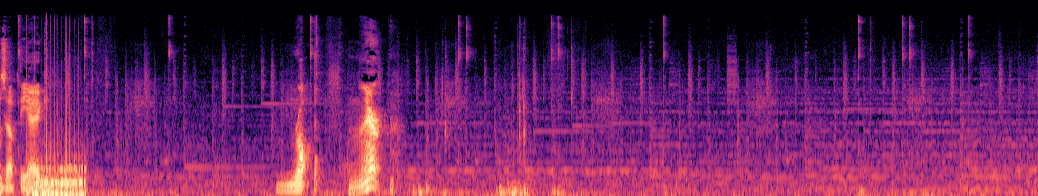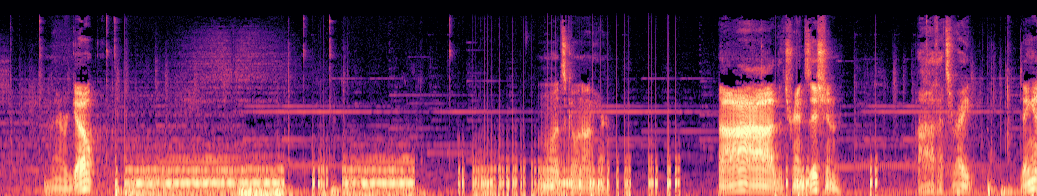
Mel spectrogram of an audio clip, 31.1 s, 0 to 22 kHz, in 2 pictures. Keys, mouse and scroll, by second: 0.3-1.3 drag, 2.5-4.7 drag, 6.9 right click, 7.7 ctrl+Tab, 8.3-9.9 right drag, 9.9-12.9 drag, 13.6 right click, 14.5-16.2 drag, 17.2-18.4 drag, 17.3 space, 19.7 space, 20.1-21.3 drag, 20.5 space, 21.7 space, 22.3-29.5 drag, 30.9 ctrl+z.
